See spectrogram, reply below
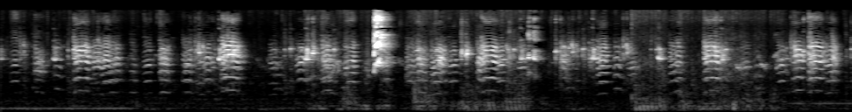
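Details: Group of zebra finches among other finches calling in irregular clusters of nasal tooting notes and twitters, with wing flaps and a low background rumble.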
